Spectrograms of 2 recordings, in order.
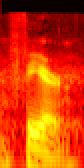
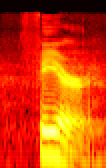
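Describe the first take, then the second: First: Ominous fear. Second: Said in the usual way. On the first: Shown as a demonstration. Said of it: "a kind of a bad-feeling word". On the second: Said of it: "content is the word up there".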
